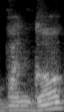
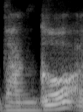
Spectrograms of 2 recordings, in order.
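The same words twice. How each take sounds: First: The name is said in an Italian accent. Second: The name is said in an American accent. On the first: "as we say in Italian" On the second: "as you say in American"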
